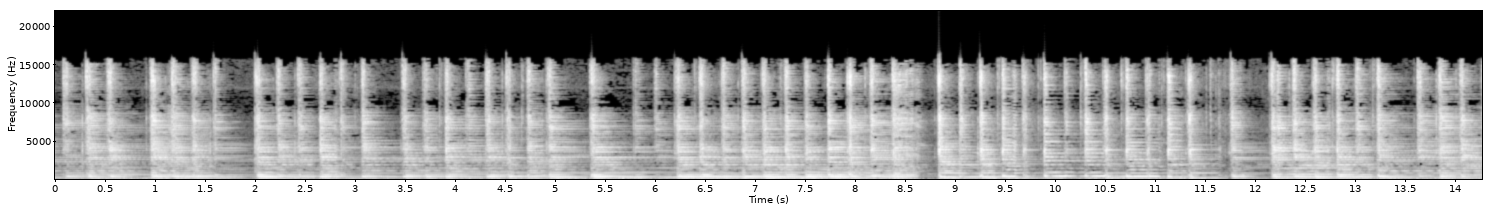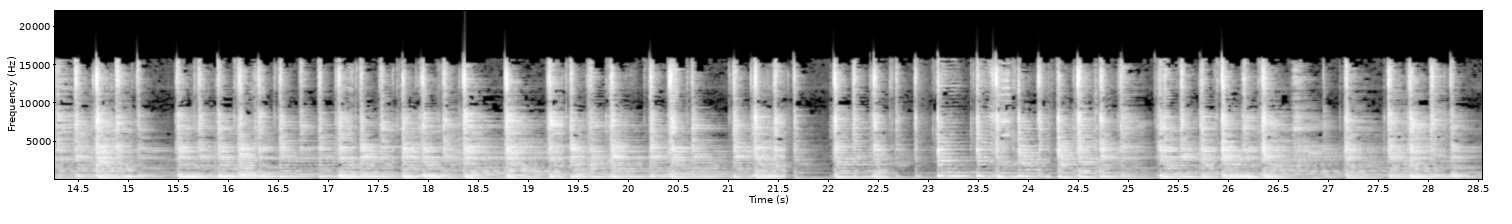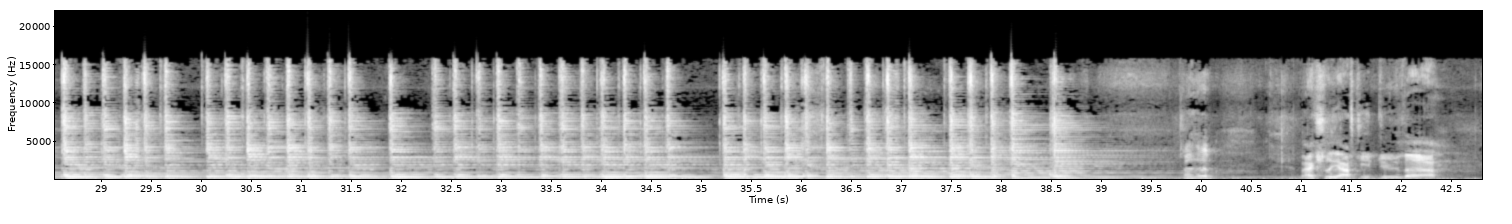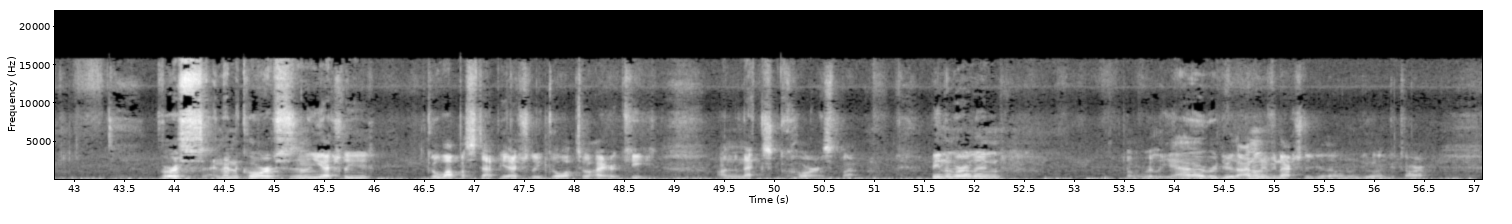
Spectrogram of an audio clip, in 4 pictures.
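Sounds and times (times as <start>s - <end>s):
strummed dulcimer melody: 0.0s - 40.9s.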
